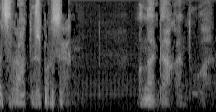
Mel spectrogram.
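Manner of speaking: whispered, very soft emphasis; near-silent, earnest hush. Real, not acted. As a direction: drop into a whisper to land the point. Preacher drops to a hush for emphasis.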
